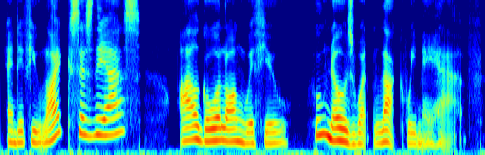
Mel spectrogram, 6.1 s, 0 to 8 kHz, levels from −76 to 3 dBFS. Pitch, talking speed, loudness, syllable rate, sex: 200 Hz, 190 wpm, -18 LUFS, 3.9 syllables/s, female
